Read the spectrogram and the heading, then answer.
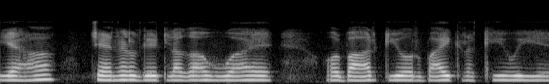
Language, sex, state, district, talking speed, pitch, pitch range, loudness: Hindi, female, Chhattisgarh, Korba, 165 wpm, 195 Hz, 195-200 Hz, -16 LUFS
